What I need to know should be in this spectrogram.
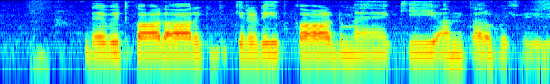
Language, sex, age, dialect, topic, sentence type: Magahi, male, 18-24, Northeastern/Surjapuri, banking, question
